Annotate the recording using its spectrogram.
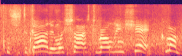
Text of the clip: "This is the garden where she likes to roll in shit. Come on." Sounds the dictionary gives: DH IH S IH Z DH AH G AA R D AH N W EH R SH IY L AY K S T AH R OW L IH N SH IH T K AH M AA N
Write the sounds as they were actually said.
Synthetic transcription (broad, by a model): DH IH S IH Z DH AH G AA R D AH N W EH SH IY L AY S T AH R OW L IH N SH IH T K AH M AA N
